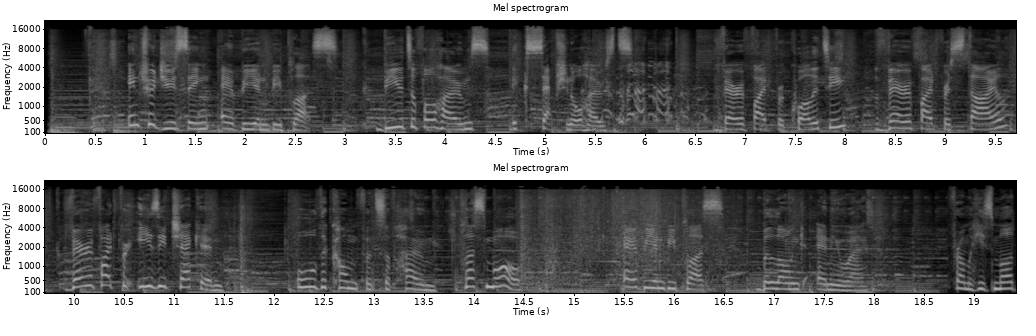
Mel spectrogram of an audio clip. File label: English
